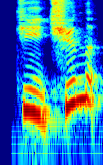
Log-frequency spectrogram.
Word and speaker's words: тітчин: футболіст вимовляємо і чуємо тітчин пишемо тічин вимовляємо і чуємо вогко пишемо вогко вимовляємо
